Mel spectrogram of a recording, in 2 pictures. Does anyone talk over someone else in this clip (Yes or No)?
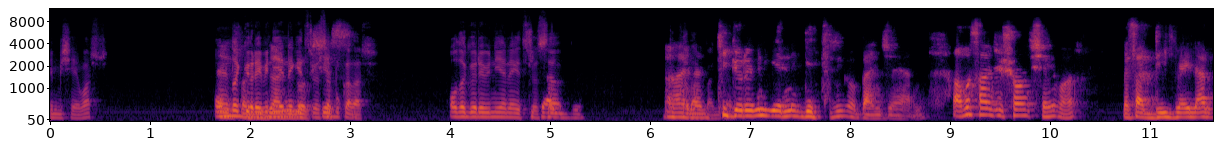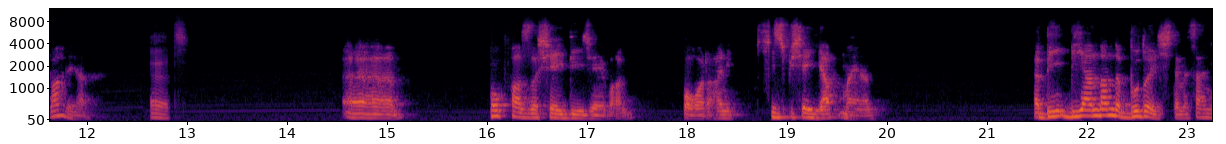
Yes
